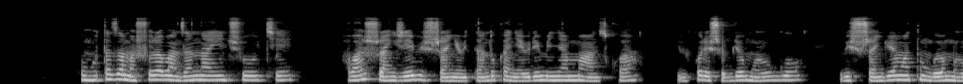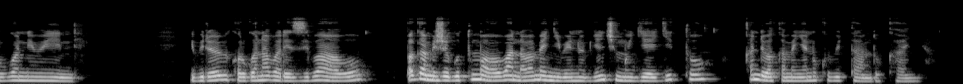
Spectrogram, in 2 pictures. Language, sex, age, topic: Kinyarwanda, female, 36-49, education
